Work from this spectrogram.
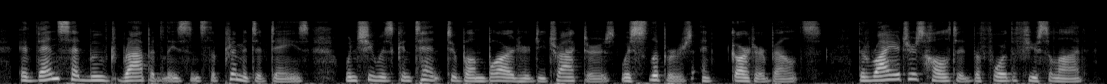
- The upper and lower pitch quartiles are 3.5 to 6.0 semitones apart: Yes, average, 3.9 semitones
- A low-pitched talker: No, medium, 165 Hz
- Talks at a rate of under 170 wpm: Yes, average, 145 wpm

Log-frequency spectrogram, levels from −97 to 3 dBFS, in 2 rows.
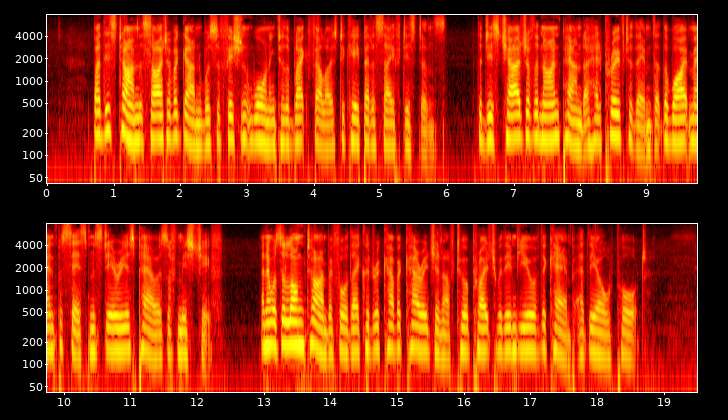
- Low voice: No, medium, 155 Hz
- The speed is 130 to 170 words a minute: No, average, 195 wpm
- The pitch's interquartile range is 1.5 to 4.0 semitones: Yes, average, 2.9 semitones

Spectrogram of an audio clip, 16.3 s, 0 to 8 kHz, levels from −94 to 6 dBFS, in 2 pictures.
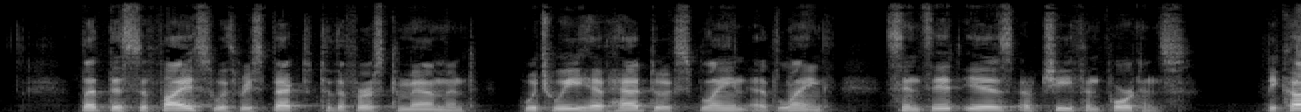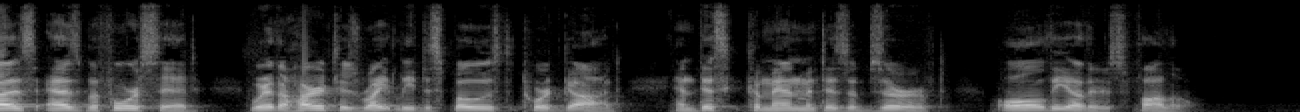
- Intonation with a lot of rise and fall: No, average, 2.9 semitones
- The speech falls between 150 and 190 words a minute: Yes, average, 165 wpm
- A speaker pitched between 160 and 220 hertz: No, low, 125 Hz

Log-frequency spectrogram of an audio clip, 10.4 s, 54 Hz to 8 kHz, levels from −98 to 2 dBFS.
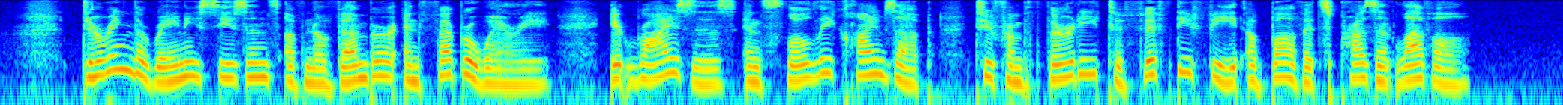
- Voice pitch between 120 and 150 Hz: No, medium, 185 Hz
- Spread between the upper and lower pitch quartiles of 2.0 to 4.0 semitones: No, average, 4.4 semitones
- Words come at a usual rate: Yes, average, 145 wpm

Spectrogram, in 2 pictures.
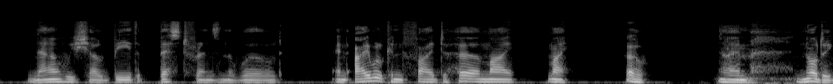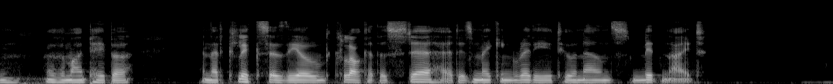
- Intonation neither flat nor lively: No, narrow, 2.3 semitones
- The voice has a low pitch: Yes, low, 100 Hz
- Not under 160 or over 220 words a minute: No, average, 150 wpm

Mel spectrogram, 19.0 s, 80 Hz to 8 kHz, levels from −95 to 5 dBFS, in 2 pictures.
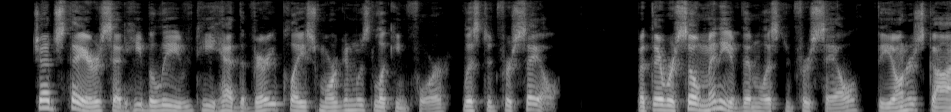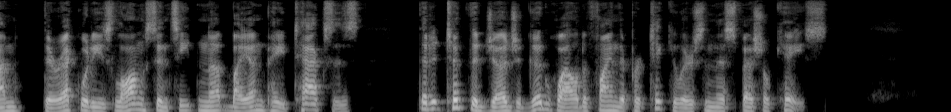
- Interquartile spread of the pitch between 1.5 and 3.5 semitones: No, average, 4.0 semitones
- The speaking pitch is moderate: No, low, 115 Hz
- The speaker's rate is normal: Yes, average, 175 wpm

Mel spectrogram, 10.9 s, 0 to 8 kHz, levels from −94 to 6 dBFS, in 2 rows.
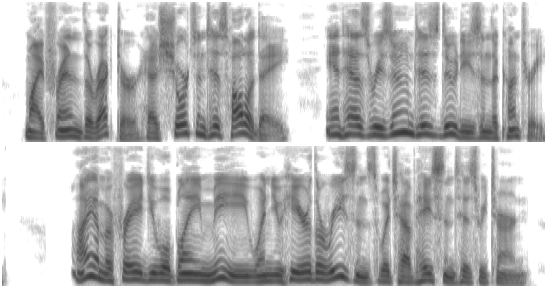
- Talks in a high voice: No, medium, 140 Hz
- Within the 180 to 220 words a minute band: Yes, average, 190 wpm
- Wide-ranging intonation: Yes, wide, 6.8 semitones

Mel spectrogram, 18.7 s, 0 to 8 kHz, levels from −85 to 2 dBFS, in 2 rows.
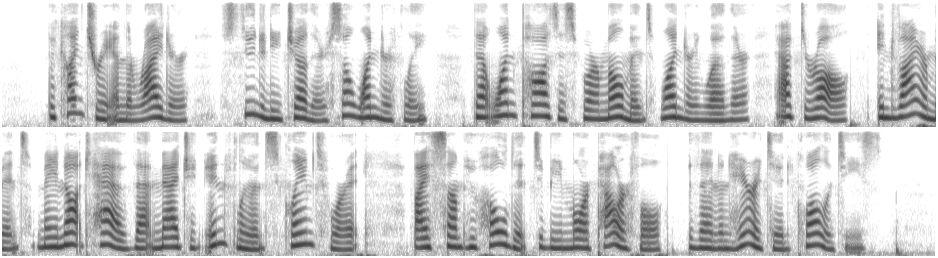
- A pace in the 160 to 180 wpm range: No, slow, 135 wpm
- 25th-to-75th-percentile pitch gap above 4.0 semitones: Yes, wide, 5.6 semitones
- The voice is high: Yes, high, 210 Hz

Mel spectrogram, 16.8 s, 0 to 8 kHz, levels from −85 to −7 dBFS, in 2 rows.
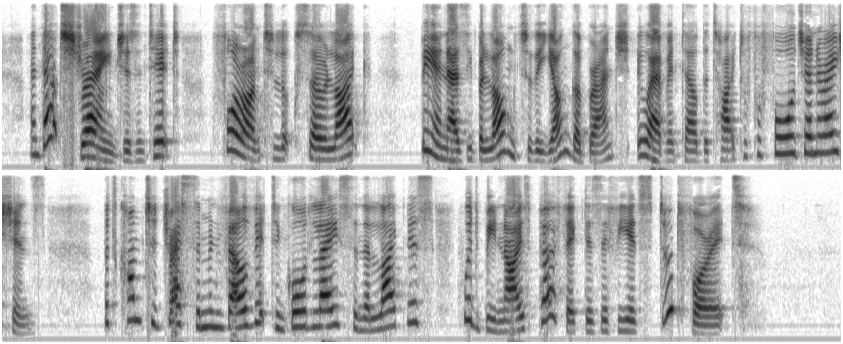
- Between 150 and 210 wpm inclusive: Yes, average, 185 wpm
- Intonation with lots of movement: Yes, wide, 7.4 semitones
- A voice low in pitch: No, high, 240 Hz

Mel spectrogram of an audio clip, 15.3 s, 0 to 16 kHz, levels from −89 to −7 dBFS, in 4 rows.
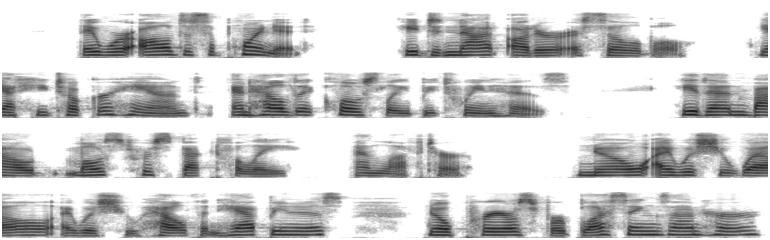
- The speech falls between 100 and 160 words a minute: No, average, 170 wpm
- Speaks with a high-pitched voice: Yes, high, 200 Hz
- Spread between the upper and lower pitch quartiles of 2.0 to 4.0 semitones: Yes, average, 3.7 semitones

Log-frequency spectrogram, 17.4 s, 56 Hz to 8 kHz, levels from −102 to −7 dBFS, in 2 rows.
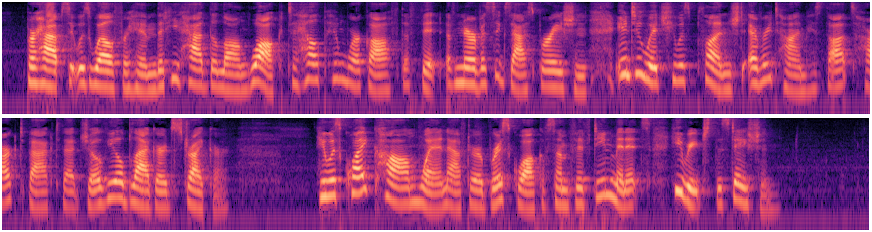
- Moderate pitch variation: No, wide, 5.9 semitones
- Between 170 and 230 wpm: Yes, average, 195 wpm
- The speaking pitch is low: No, high, 190 Hz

